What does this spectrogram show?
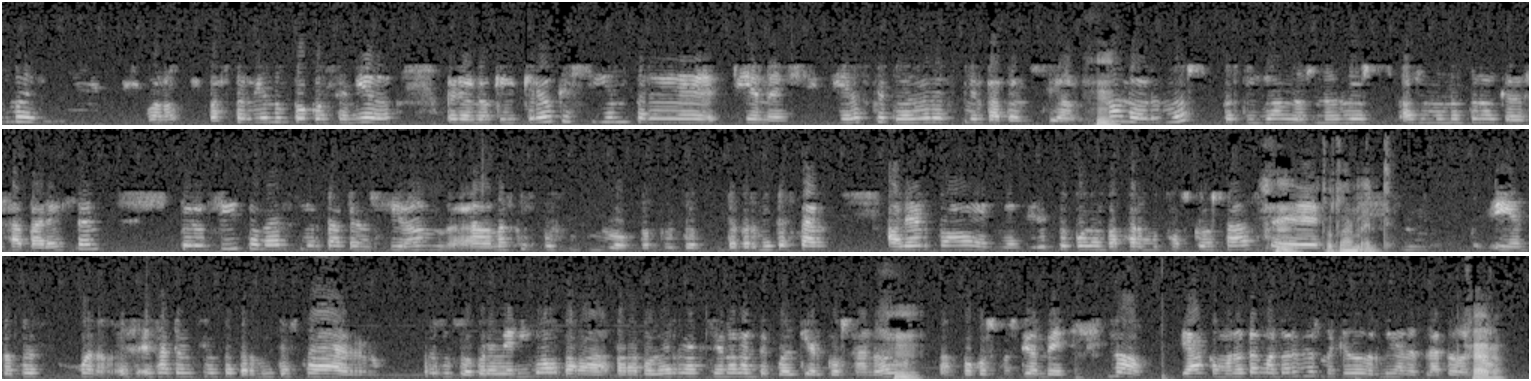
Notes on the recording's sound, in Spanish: En TriYournal hemos podido tener una más que interesante conversación telefónica con ella.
